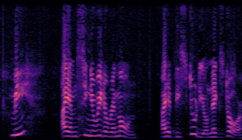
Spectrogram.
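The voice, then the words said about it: Slightly fake-sounding accent. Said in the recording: “That accent of yours is slightly spurious, too”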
